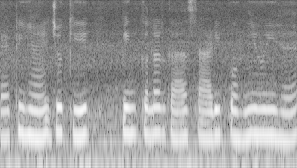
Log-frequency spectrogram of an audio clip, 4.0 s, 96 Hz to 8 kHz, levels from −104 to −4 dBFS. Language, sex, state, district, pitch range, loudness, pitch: Hindi, female, Uttar Pradesh, Muzaffarnagar, 205-235 Hz, -14 LUFS, 225 Hz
